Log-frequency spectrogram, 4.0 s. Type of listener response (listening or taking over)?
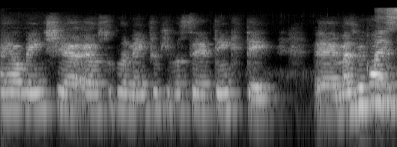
listening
